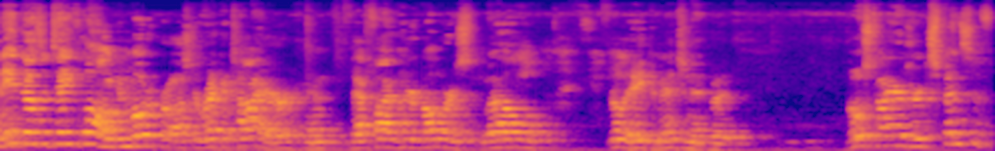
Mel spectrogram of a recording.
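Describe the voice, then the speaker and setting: Loud and with lively intonation, a man speaks at a high pitch amid audible room echo and noticeable background noise. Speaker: preacher. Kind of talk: sermon.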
